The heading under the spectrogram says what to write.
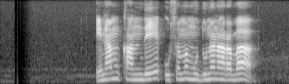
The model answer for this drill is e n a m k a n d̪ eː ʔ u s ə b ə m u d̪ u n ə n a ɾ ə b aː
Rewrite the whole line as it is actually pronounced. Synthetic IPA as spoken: e n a m k a n d̪ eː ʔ u s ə m ə m u d̪ u n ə n a ɾ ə b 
